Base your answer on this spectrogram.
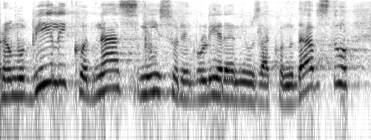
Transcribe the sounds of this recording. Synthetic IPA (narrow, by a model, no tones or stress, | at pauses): ɾo̞mobiːliko̞d̪naːsniːsuɾe̞ɡuliːɾaniuzako̞nod̪aːʋst̪ʋu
